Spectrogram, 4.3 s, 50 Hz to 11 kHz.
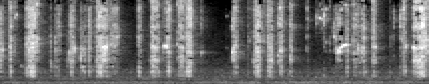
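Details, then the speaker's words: A veterinarian performs dental cleaning on an anesthetized (injectable anesthesia) 4-year-old dog with significant tartar buildup: repeated high scraping and gritty rasping as tartar is scaled off the teeth. "yep you've seen the before is the after all that buildup all that colus is gone"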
